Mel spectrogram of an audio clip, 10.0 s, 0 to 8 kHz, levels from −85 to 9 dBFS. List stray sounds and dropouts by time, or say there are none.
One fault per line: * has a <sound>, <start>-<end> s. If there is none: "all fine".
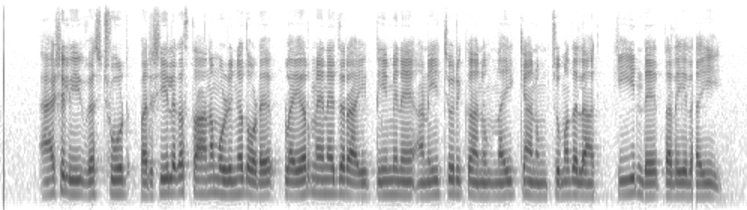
* has a dropout, 9.2-9.3 s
